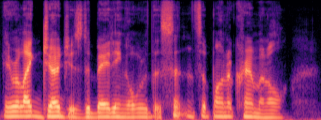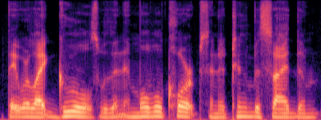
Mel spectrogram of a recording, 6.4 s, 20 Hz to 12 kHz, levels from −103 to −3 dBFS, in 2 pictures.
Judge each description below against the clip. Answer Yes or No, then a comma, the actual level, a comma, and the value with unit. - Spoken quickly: Yes, fast, 225 wpm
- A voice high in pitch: No, low, 120 Hz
